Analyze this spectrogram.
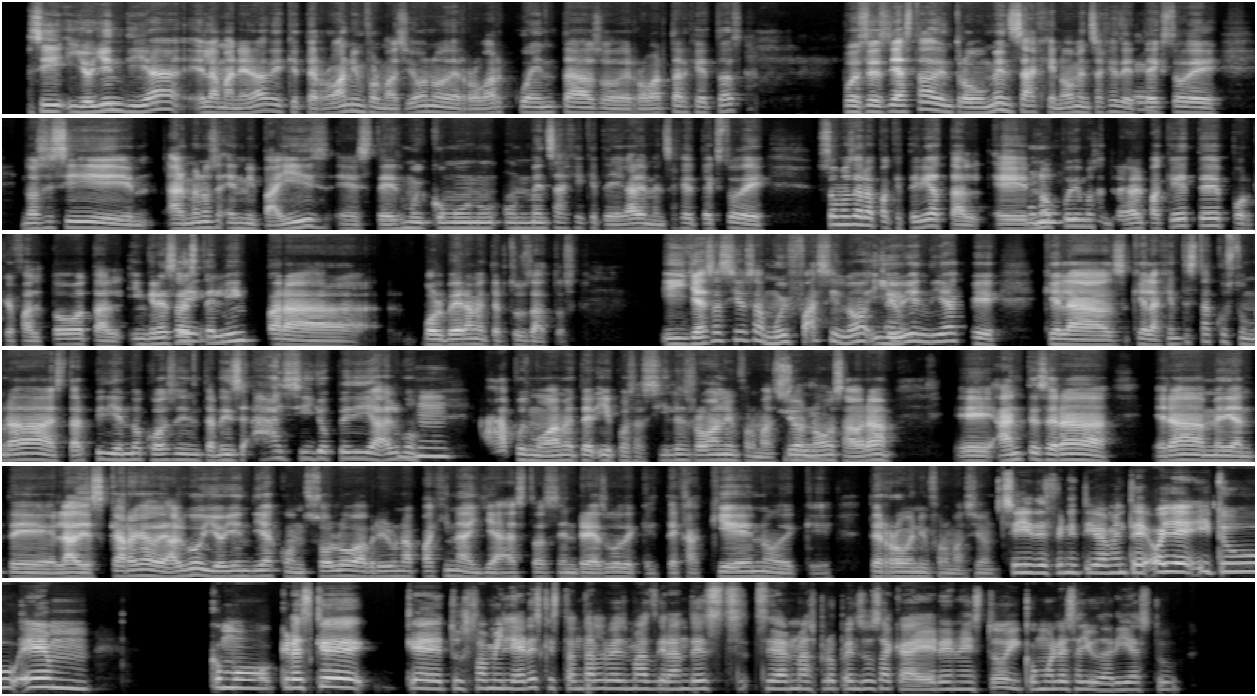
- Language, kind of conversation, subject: Spanish, podcast, ¿Qué miedos o ilusiones tienes sobre la privacidad digital?
- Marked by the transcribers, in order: "hackeen" said as "hackien"; other background noise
